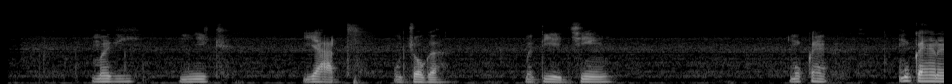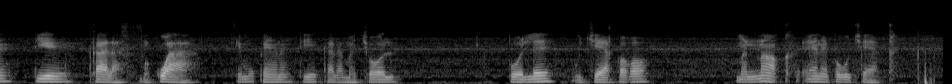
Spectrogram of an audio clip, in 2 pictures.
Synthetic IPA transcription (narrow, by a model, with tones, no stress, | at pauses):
ma˦ɡi˦ | ɲi˦k | ja˦t | ʊ˨t͡ʃo˦ɡa˨ | mɐ˦tje˦˨t͡ʃɪ˦ŋ | mʊ˦kɛnɛ˦tje˦ka˨la˨mɐ˨kwa˨ | kɪ˦mʊ˦kɛnɛ˦tje˦ka˨la˨mɐ˨t͡ʃo˦l | po˨le˦ʊ˨t͡ʃɛ˨kːɔ˨kɔ˦ | mɐ˨nɔ˦kɛ˦nɛ˨pɛ˦ʊ˦t͡ʃɛ˨k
